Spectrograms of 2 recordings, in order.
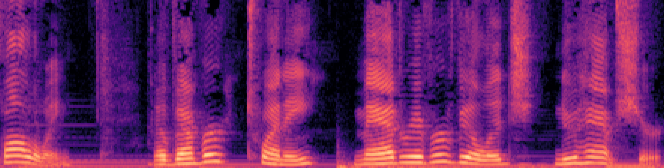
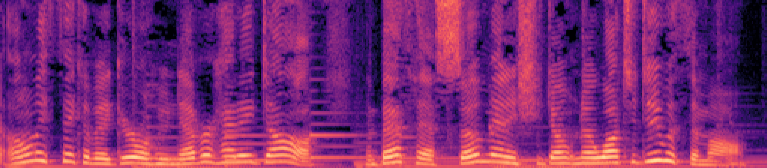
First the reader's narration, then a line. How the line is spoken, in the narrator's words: sighed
